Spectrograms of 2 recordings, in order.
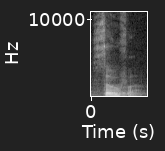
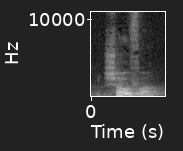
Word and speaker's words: sofa: Sofa. sofa, You're thinking of the Spanish word sofá. Sofa.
